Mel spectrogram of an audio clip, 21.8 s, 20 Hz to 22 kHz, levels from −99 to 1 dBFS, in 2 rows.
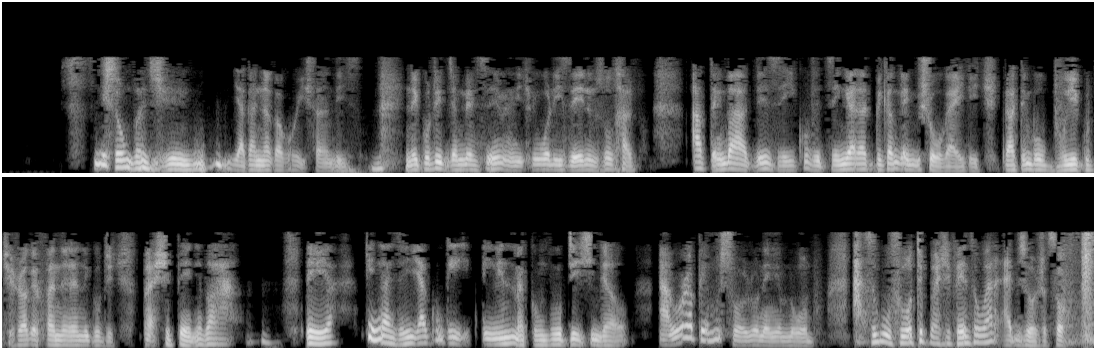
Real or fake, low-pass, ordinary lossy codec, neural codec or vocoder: fake; 7.2 kHz; MP3, 24 kbps; codec, 16 kHz in and 24 kHz out, 0.4 kbps, LongCat-Audio-Codec, four codebook decoder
